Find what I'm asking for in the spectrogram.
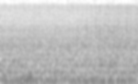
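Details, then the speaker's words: Toyota Revo, engine idling with AC on: harsh, gritty mechanical churning from inside the AC compressor, which is low on oil; noisy compressor. "Kaya doon nasisira ang compressor lalo nagpalinis tayo, hindi nagdagdag ng langis."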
